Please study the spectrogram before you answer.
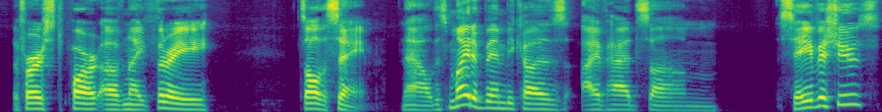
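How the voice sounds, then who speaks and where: A man's voice: medium pitch, clear, resonant tone. A man giving casual commentary on a game playthrough, with wry, self-interrupting asides.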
